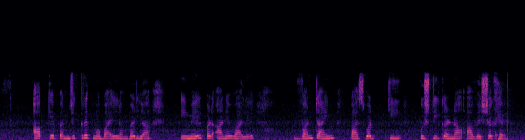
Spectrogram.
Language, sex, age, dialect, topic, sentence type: Hindi, female, 36-40, Marwari Dhudhari, banking, statement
